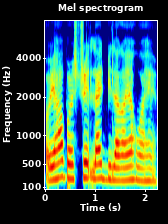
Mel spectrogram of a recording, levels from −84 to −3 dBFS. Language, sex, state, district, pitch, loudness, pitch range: Hindi, female, Arunachal Pradesh, Lower Dibang Valley, 235 Hz, -13 LUFS, 220-250 Hz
